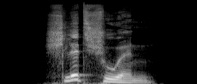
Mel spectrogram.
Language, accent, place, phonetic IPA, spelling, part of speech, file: German, Germany, Berlin, [ˈʃlɪtˌʃuːən], Schlittschuhen, noun, De-Schlittschuhen.ogg
- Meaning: dative plural of Schlittschuh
